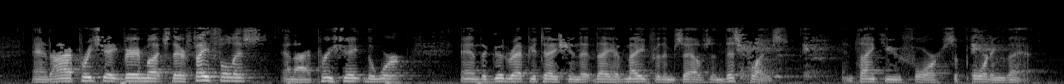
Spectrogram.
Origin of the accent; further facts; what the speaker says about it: Alabama, United States; born there; John preaches in my home county in North Alabama. I was born in Limestone County, Alabama. Athens is the county seat of that county.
